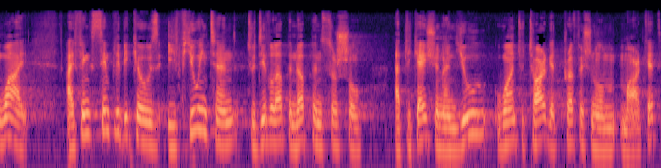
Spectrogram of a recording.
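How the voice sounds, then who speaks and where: In a French accent, a man speaks at a moderate pace with ordinary pitch variation. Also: fairly high pitch for a man. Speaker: company representative presenting to developers. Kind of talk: conference presentation.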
